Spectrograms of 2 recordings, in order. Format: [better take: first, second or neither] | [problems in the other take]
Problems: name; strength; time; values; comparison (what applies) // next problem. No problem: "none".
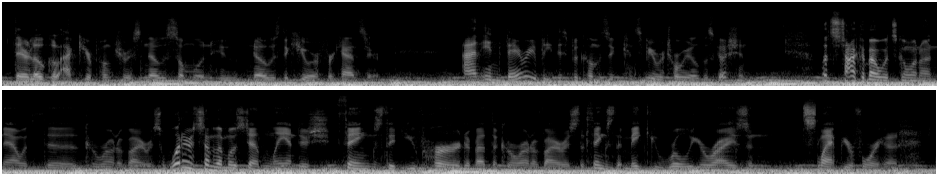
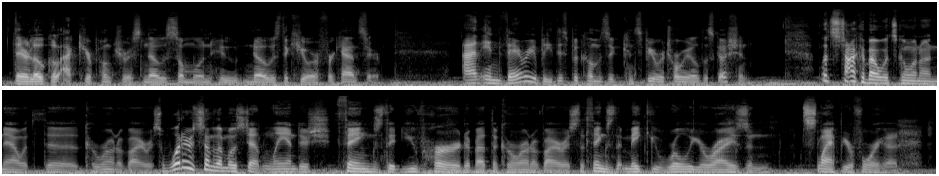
second | low rumble; loud; throughout; as loud as the speech; faint in the second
